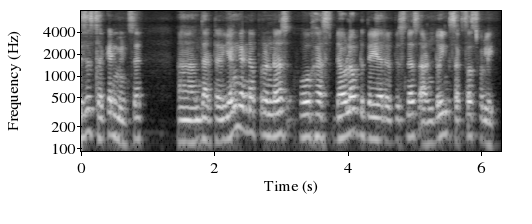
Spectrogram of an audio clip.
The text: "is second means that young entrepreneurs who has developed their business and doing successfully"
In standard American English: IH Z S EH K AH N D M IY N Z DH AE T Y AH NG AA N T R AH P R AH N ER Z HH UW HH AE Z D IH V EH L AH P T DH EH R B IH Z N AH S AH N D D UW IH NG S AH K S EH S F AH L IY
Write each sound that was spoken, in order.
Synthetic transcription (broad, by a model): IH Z S EH K AH N D M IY N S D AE T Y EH NG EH N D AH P R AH N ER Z HH UW HH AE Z D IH V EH L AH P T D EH R B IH S N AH S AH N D D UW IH NG S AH K S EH S F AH L IY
